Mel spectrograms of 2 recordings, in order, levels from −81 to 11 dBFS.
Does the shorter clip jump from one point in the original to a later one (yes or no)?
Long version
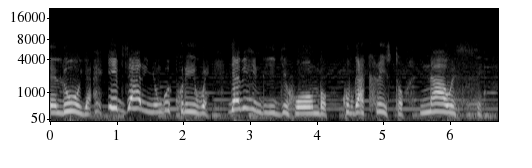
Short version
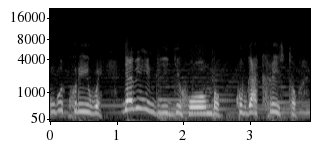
no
